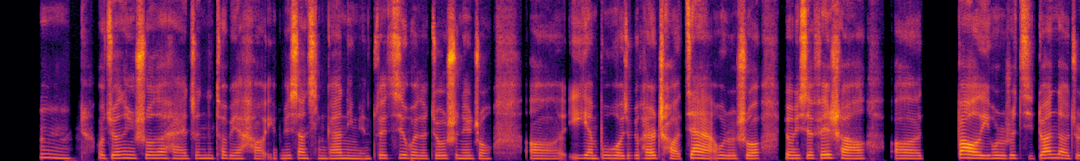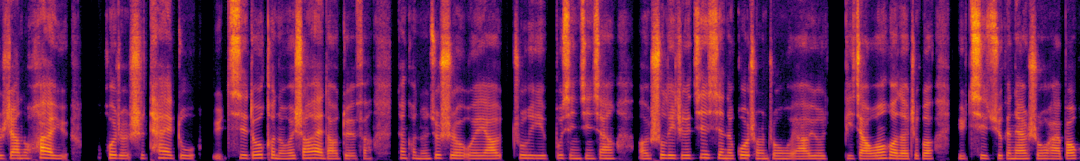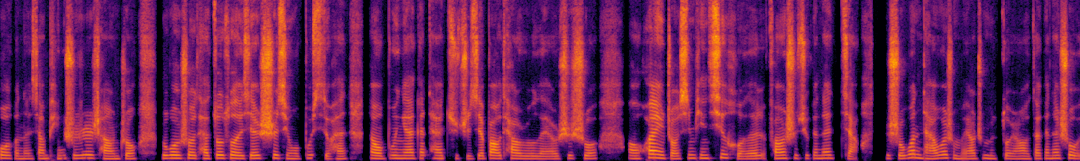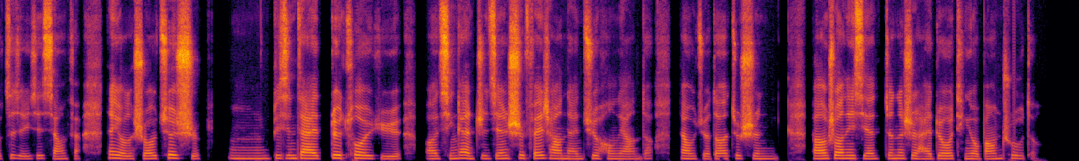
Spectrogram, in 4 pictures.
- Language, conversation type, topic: Chinese, advice, 我该如何在新关系中设立情感界限？
- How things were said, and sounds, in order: none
